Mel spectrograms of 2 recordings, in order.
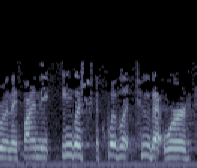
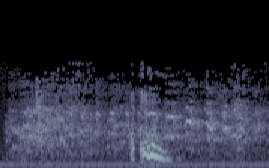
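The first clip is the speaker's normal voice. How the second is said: soft breathy laugh; a hushed little laugh; quiet laugh; 7 dB quieter than usual. Real, not acted. Laughter after the joke.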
